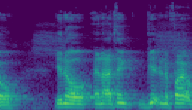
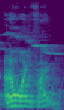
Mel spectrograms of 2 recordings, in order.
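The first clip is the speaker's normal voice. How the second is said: lecturing quote; 3 semitones higher than usual. Retold or imitated. Instructor warns the teen off fighting, raised earnest voice. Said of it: "this guy starts trying to tell me".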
